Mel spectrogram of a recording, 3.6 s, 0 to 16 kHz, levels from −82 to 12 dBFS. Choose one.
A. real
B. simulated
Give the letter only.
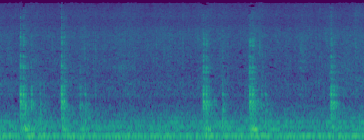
A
